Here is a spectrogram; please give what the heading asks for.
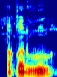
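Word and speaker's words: تکرر: रे है तकर, तकर, फिर रे पे तजदीद, तो रे दोबारा पढ़ेंगे तो रे पे शुरू और फिर रे, रुर, तकर रुर, है ना।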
